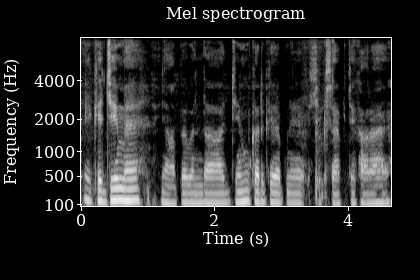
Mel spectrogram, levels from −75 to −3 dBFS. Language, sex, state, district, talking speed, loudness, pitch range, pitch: Hindi, male, Bihar, West Champaran, 180 wpm, -19 LUFS, 120-140 Hz, 125 Hz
